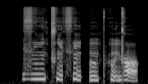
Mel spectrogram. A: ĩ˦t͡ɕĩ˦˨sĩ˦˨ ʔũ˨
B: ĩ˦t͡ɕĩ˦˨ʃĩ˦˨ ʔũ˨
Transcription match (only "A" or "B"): A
